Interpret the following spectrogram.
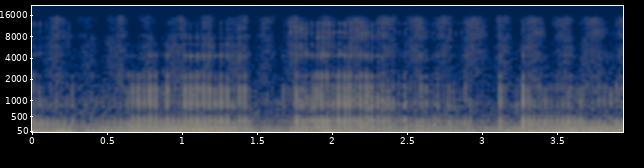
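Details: Male cat purring contentedly during a chin scratch as the sun rises over the Cotswold hills, recorded on a Tascam DR-07X; thick low vibrating drone with pulsing breath cycles and occasional soft clicks.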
